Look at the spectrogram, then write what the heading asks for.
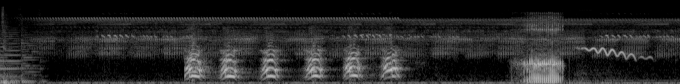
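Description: Night-time sound effects: a frog croaking six times in an even rhythm, with faint high chirping behind it. Near the end comes a cartoon snore, a buzzy snort followed by a falling, wavering whistle.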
